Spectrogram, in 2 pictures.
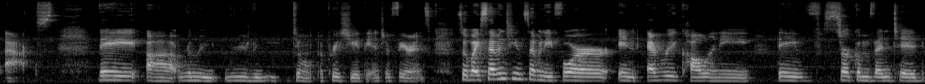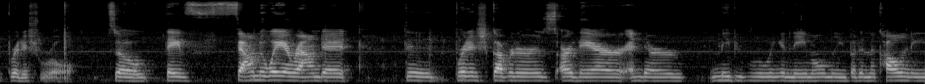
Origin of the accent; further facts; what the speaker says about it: United States; as an American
